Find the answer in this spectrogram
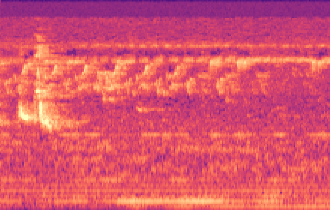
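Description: A quick bright chirp from a bird opens the clip, followed by faint high twittering over a steady low hum.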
